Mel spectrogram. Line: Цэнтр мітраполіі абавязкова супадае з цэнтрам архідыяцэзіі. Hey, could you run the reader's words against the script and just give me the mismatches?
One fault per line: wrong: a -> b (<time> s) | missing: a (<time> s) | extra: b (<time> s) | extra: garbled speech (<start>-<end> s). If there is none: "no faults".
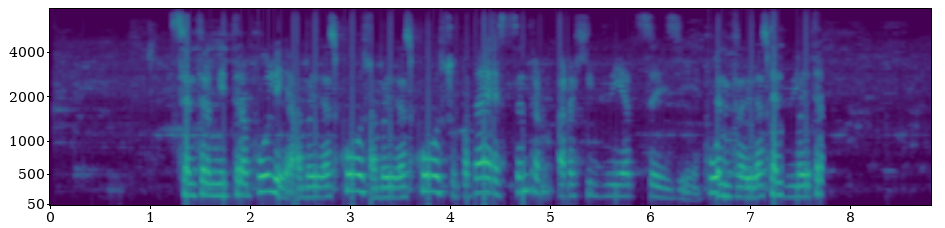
extra: абавязкова (3.3 s)
extra: garbled speech (6.5-7.7 s)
